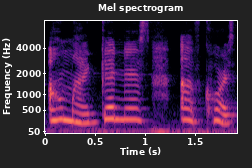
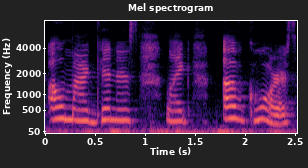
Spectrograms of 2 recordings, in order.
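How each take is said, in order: First: It is said in the speaker's plain accent. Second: It is said in a Southern accent.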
